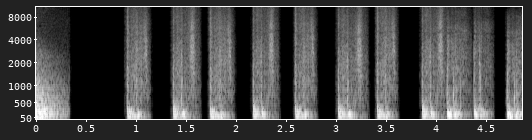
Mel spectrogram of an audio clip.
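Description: Footsteps thud steadily on a wooden floor.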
